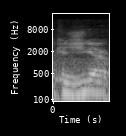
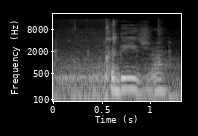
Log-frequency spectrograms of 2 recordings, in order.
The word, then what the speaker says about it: Kadijah: And you went by Kajia as well. Kadijah. That's that's how you pronounce my name.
